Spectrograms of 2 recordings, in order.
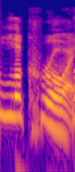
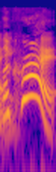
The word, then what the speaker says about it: LaCroix: And it's pronounced Lacroix. – Lacroix.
